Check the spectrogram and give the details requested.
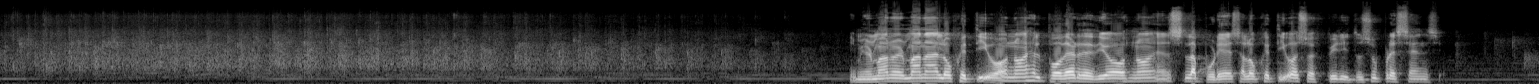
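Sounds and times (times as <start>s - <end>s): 
audience applause: 0.0s - 8.5s
speech: 8.5s - 14.6s.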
